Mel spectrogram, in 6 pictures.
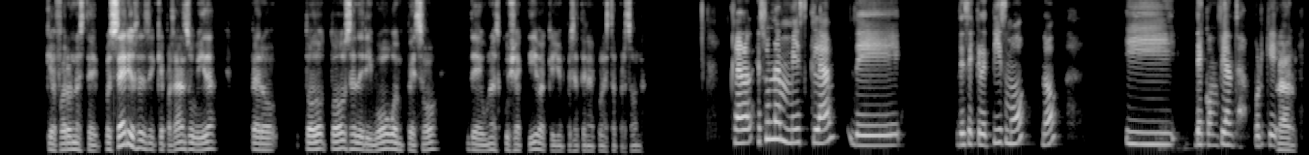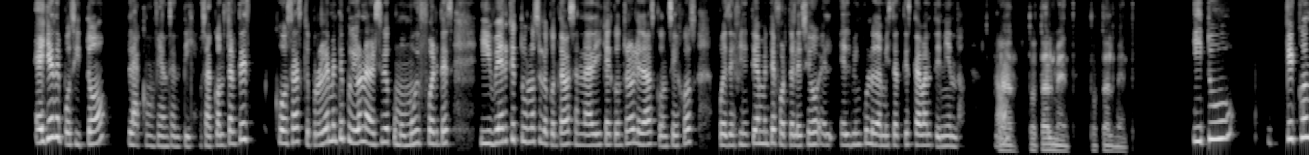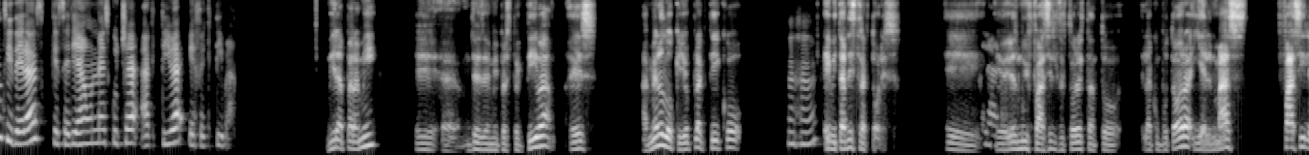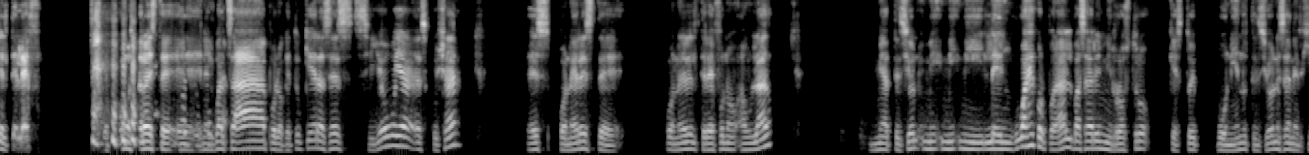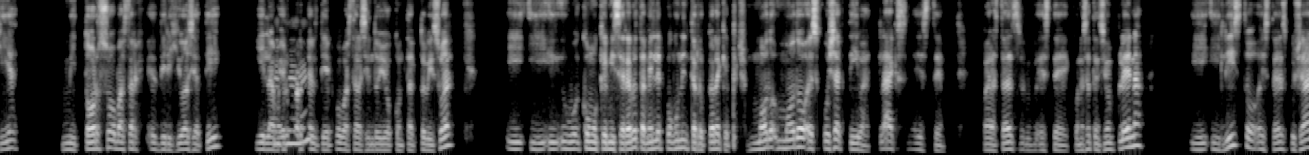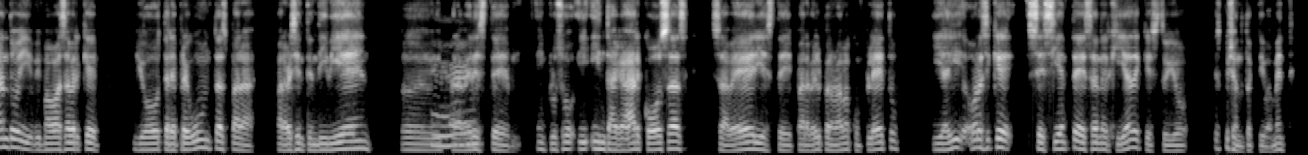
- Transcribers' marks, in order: other background noise; tapping; laugh; other noise
- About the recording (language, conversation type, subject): Spanish, podcast, ¿Cómo usar la escucha activa para fortalecer la confianza?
